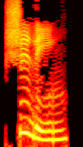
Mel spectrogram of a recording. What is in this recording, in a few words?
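"失灵", Mandarin Chinese; chinese flashcards; hsk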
